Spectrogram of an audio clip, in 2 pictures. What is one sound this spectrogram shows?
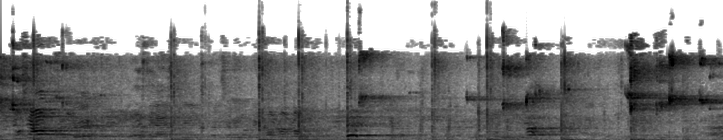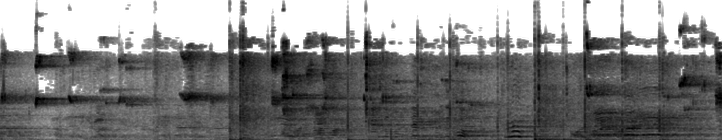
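Sneakers squeak on a hardwood court in an echoing gym.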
